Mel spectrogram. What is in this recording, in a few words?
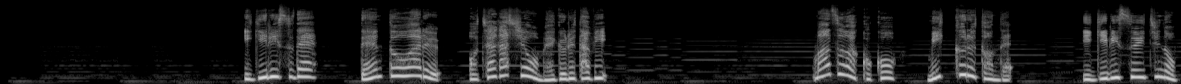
japanese tv shows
